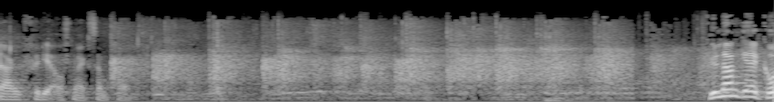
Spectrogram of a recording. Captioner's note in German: Beifall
